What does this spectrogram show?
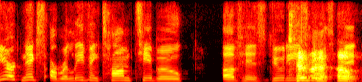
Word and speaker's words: Thibodeau: How do you pronounce his fucking last name? Thibodeau.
